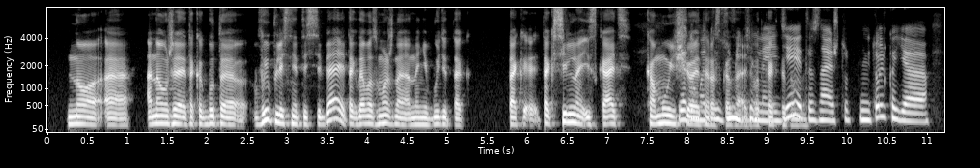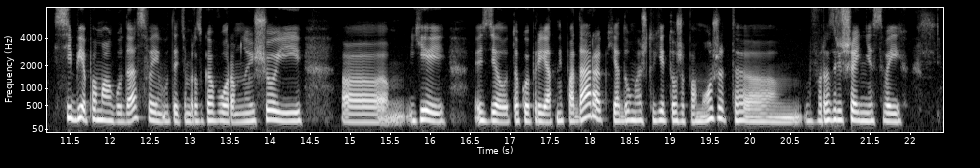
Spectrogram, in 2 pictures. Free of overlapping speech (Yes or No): No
